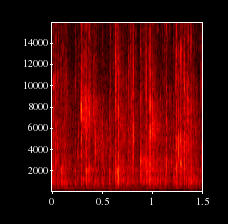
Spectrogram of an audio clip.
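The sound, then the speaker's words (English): A church audience breaks into applause for God during a sermon: a dense, steady wash of many hands clapping at once with no clear rhythm, sustained at an even level for a second or two. “Give God a clap of him, would you?”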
